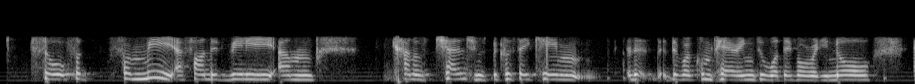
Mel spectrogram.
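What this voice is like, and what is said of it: Noticeable accent. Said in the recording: “could you slow down? ... could you slow down a little bit? I'm having a hard time with your accent.”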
